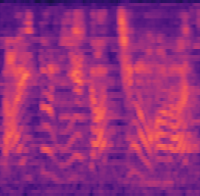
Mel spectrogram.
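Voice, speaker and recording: A man's voice: very high voice, animated, moderate pace, highs cut off. A man voicing a sly, envious royal minister in a cartoon, with an oily, scheming way of talking. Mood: sly, conspiratorial. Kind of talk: cartoon voice acting. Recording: loud music behind the voice.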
